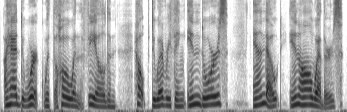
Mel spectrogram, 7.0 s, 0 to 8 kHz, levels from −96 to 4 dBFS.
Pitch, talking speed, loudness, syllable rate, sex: 185 Hz, 180 wpm, -17 LUFS, 4.5 syllables/s, female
